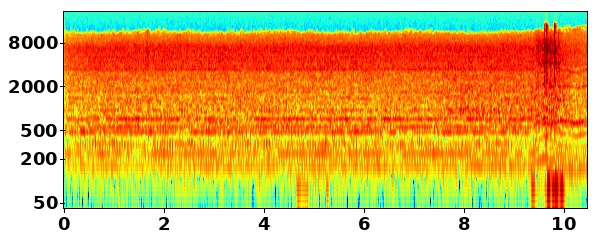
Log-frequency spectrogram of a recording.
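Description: A racing car engine hums steadily at an even low pitch.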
